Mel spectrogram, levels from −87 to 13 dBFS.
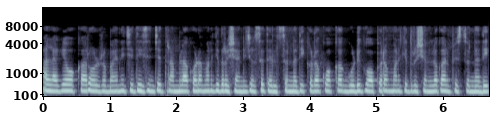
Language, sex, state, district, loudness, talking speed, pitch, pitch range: Telugu, female, Andhra Pradesh, Chittoor, -13 LUFS, 190 wpm, 210 Hz, 205-215 Hz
